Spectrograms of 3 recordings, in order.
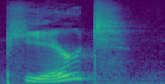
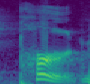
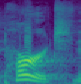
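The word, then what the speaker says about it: Peart: And I guess that would explain, I thought it was weird the St. Thomas guy was going Piert for, I mean, I'm assuming it's Pert. Maybe I'm just basic. I'm mainly going off of, I believe now late Rush drummer Neil Pert, which is spelled the same way.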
